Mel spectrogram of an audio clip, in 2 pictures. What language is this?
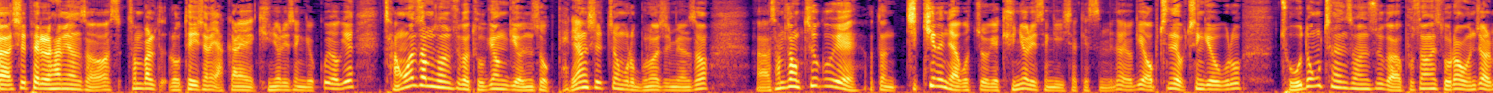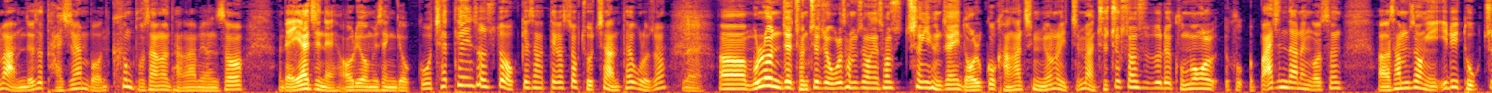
Korean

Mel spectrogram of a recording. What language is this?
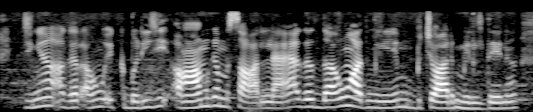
Dogri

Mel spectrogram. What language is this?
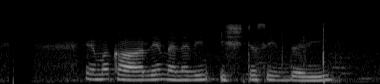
Sinhala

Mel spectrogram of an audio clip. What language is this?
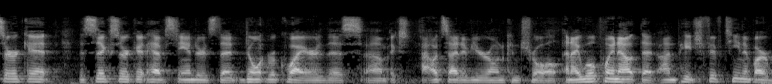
English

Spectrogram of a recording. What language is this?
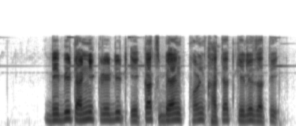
Marathi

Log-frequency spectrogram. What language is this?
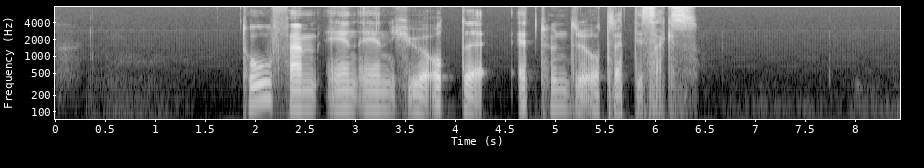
Norwegian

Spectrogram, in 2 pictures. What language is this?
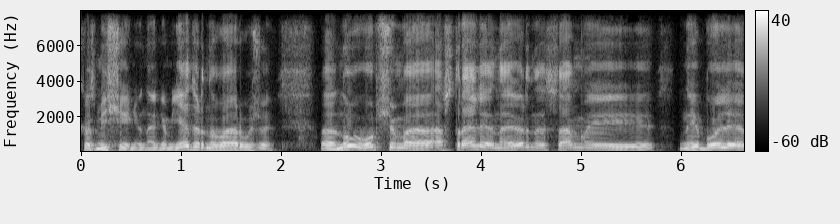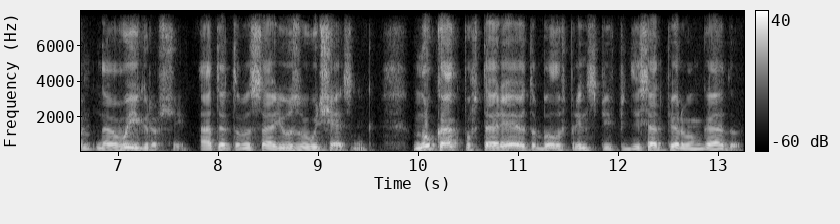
Russian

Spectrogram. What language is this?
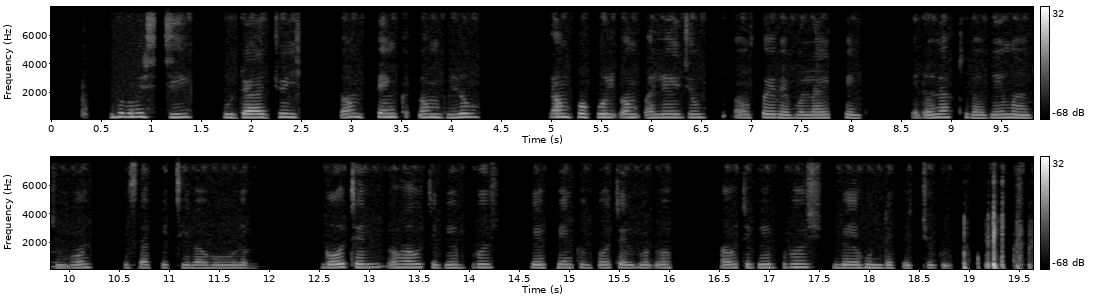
Fula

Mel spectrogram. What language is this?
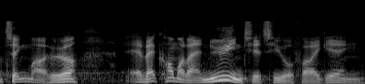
Danish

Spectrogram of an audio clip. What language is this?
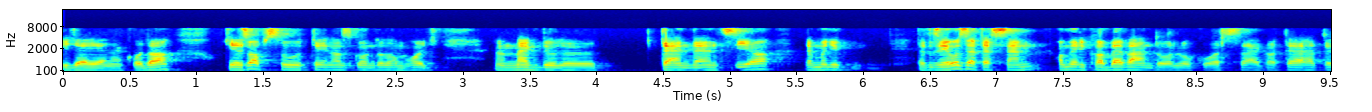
Hungarian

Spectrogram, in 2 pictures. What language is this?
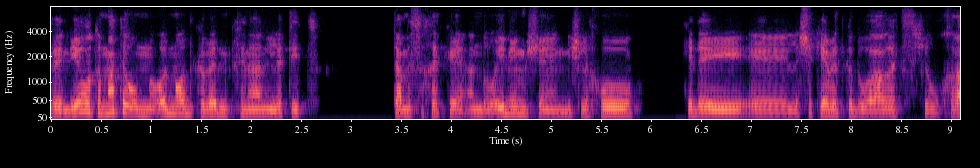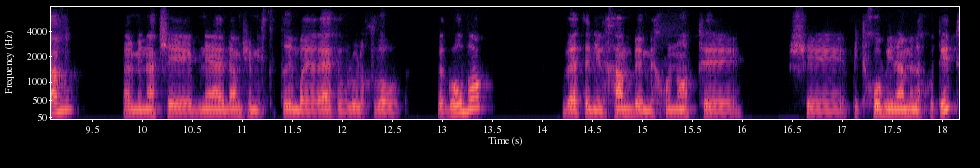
Hebrew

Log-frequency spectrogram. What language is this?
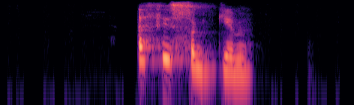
Kabyle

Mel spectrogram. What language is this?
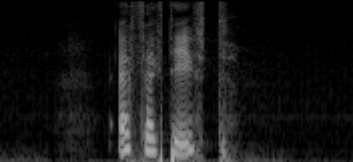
Norwegian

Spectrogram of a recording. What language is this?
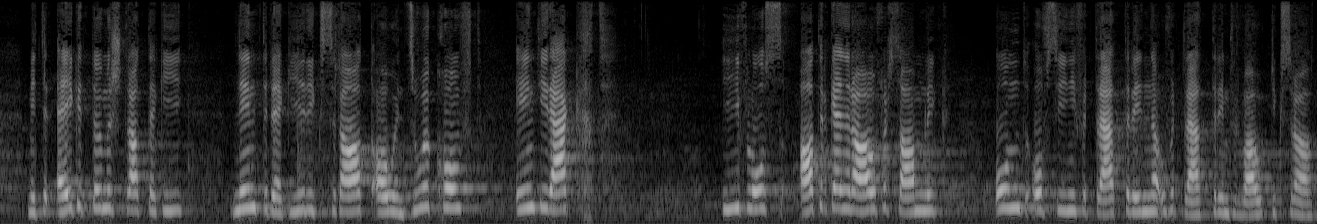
Swiss German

